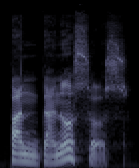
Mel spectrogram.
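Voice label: "pantanosos", Spanish; mekanta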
